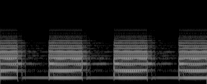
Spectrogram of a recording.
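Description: Electronic alarm-like beeping: a buzzy pitched beep repeating about one and a half times a second, about four beeps in all, over a steady unbroken tone.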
